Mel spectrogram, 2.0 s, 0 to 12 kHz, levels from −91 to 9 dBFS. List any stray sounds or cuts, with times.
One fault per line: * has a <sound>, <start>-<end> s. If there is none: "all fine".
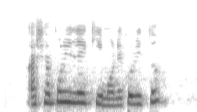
all fine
